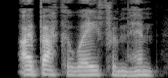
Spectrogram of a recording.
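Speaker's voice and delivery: ordinary delivery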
